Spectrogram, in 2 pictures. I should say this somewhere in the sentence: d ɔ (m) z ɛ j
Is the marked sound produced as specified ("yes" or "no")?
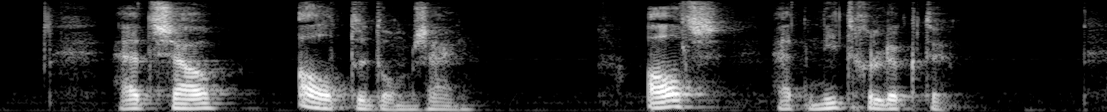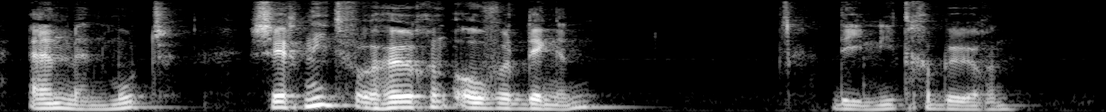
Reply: yes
